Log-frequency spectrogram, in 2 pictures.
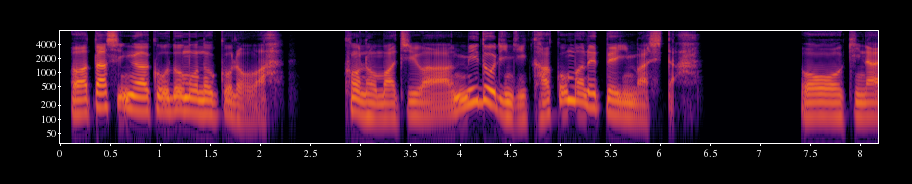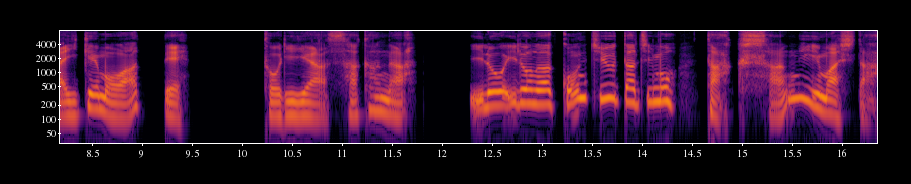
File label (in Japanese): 街への愛着を語る老人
